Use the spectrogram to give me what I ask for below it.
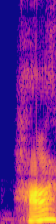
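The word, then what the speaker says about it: הַ: the Masoretic scribes but in pronouncing it today with modern pronunciation the article is always pronounced ha now let's look at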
